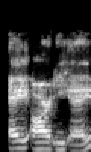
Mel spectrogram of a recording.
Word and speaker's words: AREA: us what is the a-r-e-a the augmented reality for Enterprise Alliance and maybe introduce yourself to our audience here yes thanks very much Evan yeah so we kind of pronounce it as the area and as you said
